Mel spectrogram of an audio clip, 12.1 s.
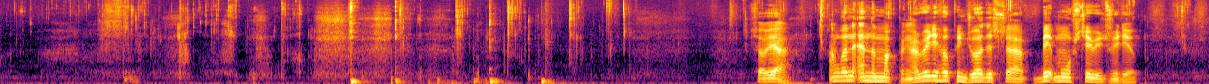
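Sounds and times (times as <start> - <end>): person chewing food: 0.0 - 8.3, 11.5 - 12.0
mouth clicks and smacks: 1.1 - 6.4.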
